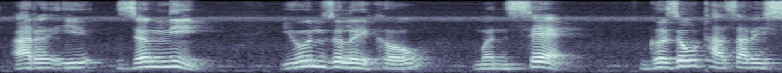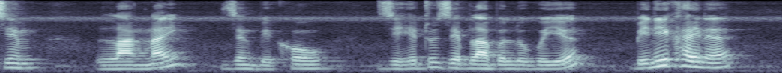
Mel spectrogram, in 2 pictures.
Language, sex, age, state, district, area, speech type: Bodo, male, 30-45, Assam, Chirang, rural, spontaneous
